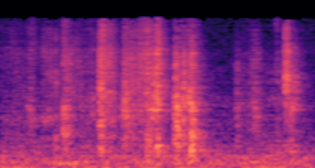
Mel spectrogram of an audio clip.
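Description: Tarot cards being handled, with a string of short, soft rubbing and sliding sounds of card against card.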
